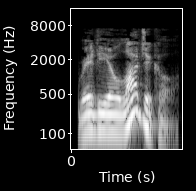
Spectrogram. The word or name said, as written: radiological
